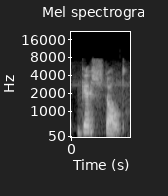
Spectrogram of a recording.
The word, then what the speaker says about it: Gestalt: and this is a word I find hard to pronounce, Gestalt? – Gestalt.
